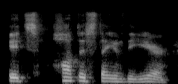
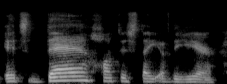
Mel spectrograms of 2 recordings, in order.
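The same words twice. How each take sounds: First: Said in the usual way. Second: "the" in "It's the hottest day of the year" stressed as the corrected word. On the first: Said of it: "So we don't say". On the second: Shown as a demonstration. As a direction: lean on "the" in the corrected sentence. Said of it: "it needs to be".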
